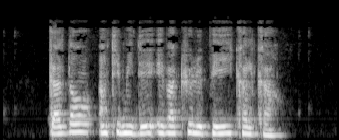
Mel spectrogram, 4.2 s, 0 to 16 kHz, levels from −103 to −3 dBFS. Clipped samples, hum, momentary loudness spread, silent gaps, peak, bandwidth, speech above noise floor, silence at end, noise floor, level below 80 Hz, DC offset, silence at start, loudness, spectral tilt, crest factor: under 0.1%; none; 7 LU; none; -2 dBFS; 7.6 kHz; 63 dB; 0.7 s; -76 dBFS; -56 dBFS; under 0.1%; 0.6 s; -14 LUFS; -7.5 dB/octave; 12 dB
